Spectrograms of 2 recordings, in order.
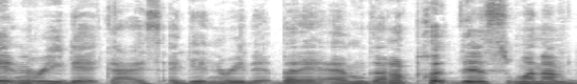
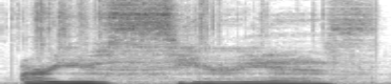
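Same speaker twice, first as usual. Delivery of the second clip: slow, breathless whisper of disbelief; awed whisper; much slower than usual. Real, not acted. Seeing tie-dyed beads, whispering in disbelief. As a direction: whisper it, amazed.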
